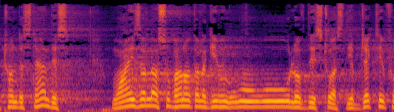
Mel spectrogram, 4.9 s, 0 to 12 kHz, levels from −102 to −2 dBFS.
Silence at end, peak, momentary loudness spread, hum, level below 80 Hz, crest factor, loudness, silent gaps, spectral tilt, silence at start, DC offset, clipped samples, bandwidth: 0 s; -10 dBFS; 6 LU; none; -56 dBFS; 14 dB; -25 LUFS; none; -6 dB/octave; 0 s; under 0.1%; under 0.1%; 11 kHz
